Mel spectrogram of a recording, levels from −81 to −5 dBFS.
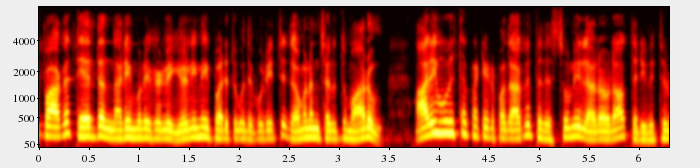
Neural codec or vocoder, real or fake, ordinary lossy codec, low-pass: codec, 16 kHz, 1 kbps, X-Codec, HuBERT features, trained on balanced general audio; fake; none; none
